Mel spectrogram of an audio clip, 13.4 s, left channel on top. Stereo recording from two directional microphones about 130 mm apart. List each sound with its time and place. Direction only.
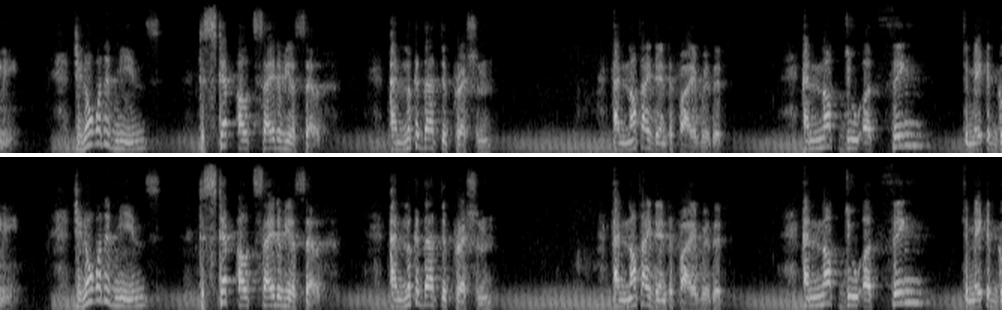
0.7 s a man's voice: 40° left (ahead or behind)
7.9 s a man's voice: 40° left (ahead or behind)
